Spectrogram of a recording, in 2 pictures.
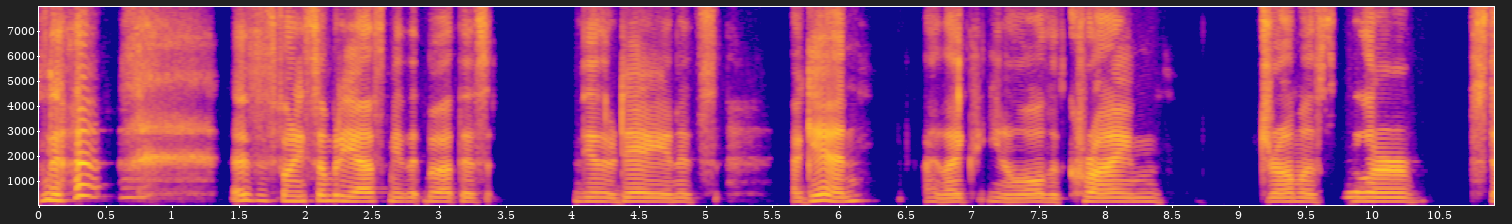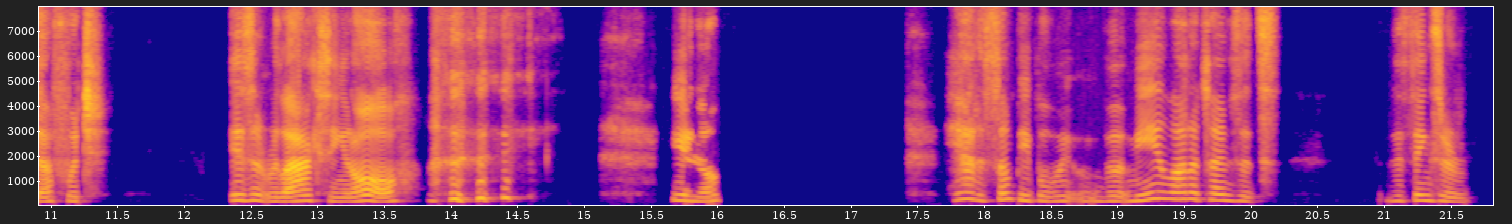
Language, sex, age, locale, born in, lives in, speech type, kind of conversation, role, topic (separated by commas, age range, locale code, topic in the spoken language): English, female, 55-59, en-US, United States, United States, conversation, unstructured, none, How do you find balance and relaxation after a busy day?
